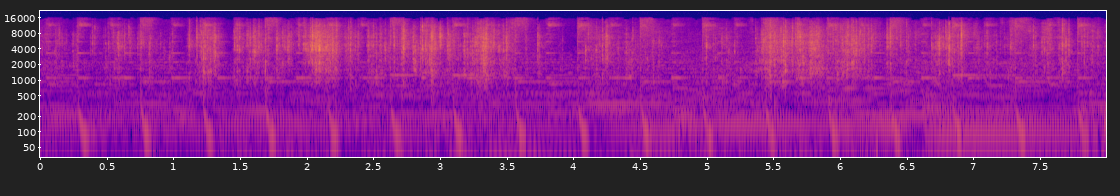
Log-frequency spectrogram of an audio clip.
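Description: Foil wrappers of Panini Prizm basketball card packs being torn open and crinkled, in several bursts, over background music with a steady beat.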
